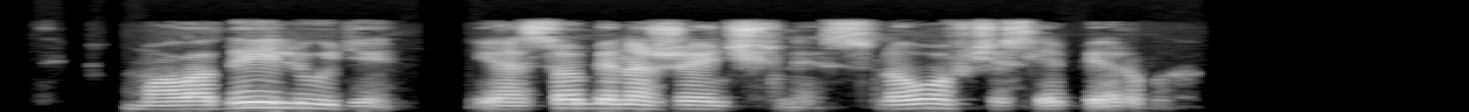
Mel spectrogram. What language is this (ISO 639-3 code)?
rus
